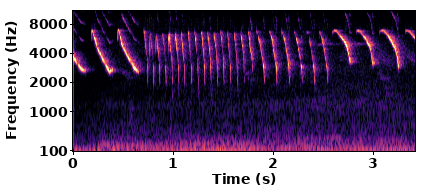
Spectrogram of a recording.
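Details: Song of a Yorkshire canary, meant for canary training: a few swooping downslurred notes, then a quick buzzy trill, followed by a run of descending whistled sweeps repeated about four per second.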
